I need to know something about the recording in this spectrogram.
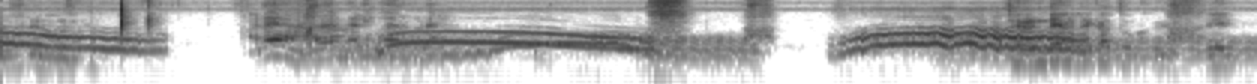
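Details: Domestic cats making a weird, scary sound after catching a rat: long, wavering, moaning yowls that rise and fall, broken by a short silence after one second and another near five seconds.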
